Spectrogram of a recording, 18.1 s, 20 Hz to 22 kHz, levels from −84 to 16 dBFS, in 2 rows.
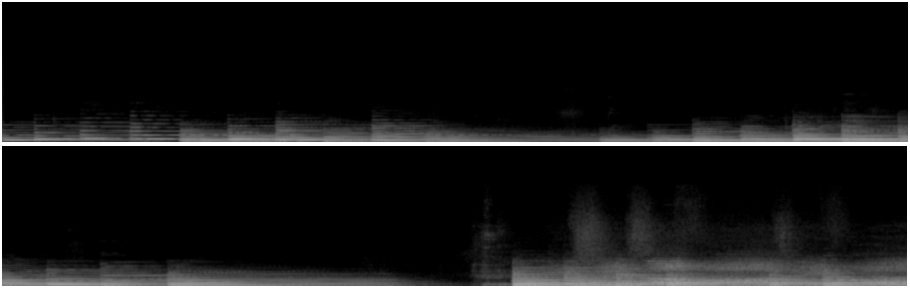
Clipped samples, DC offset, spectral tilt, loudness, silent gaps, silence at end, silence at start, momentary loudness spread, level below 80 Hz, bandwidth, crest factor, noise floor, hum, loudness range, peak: under 0.1%; under 0.1%; -7 dB/octave; -28 LUFS; none; 0 s; 0 s; 16 LU; -68 dBFS; 12.5 kHz; 18 dB; -61 dBFS; none; 9 LU; -10 dBFS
